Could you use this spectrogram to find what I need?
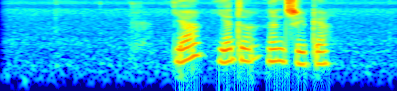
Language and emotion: Russian, neutral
